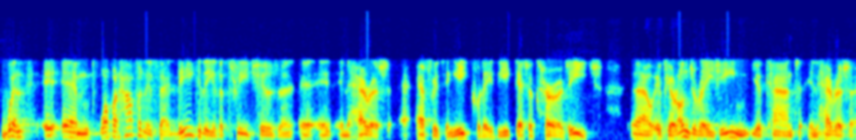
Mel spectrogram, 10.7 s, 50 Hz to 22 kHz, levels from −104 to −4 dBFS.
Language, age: English, 60-79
